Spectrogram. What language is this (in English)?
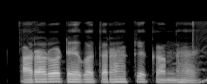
Magahi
